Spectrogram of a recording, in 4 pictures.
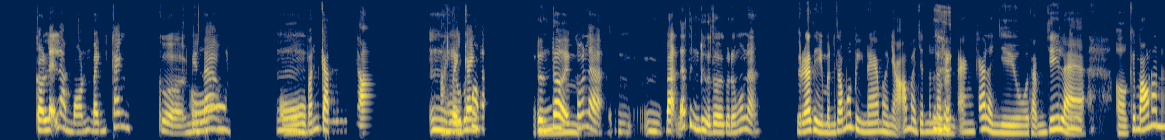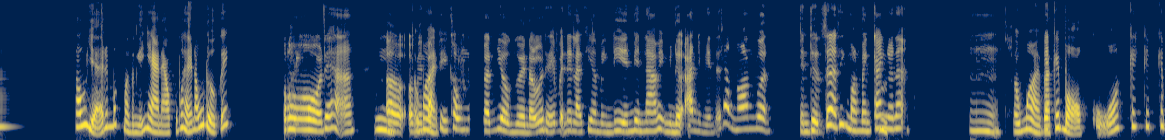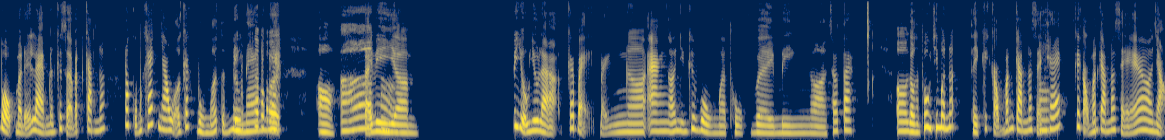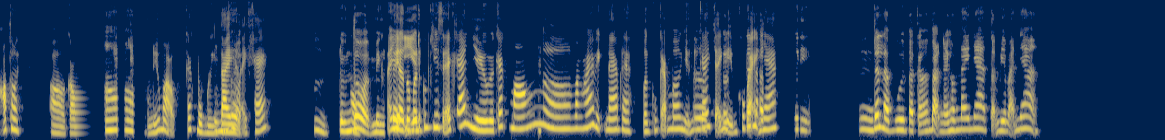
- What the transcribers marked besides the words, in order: other background noise; distorted speech; tapping; background speech; laugh; mechanical hum; "luôn" said as "nuôn"; tsk; unintelligible speech
- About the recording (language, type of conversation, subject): Vietnamese, unstructured, Bạn thấy món ăn nào thể hiện rõ nét văn hóa Việt Nam?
